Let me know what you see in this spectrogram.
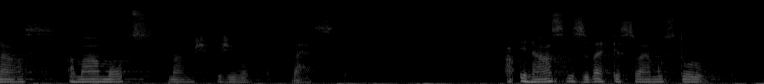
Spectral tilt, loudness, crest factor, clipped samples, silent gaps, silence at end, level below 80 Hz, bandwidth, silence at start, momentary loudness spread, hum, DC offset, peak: -4.5 dB/octave; -52 LUFS; 20 dB; under 0.1%; none; 0 s; -72 dBFS; 18 kHz; 0 s; 13 LU; none; under 0.1%; -34 dBFS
